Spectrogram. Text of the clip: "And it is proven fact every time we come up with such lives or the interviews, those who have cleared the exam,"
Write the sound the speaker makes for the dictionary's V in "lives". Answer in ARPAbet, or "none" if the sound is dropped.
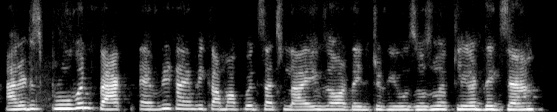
V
